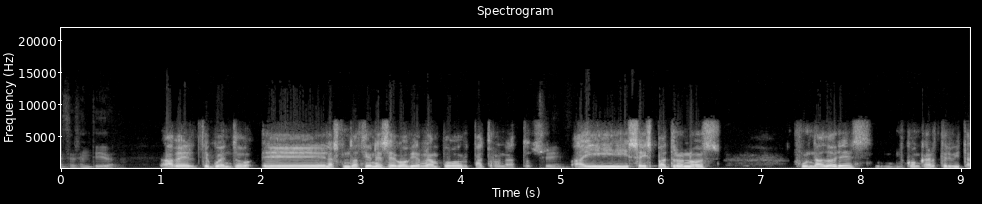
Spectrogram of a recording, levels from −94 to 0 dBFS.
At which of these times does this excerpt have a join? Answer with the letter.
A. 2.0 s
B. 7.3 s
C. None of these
C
